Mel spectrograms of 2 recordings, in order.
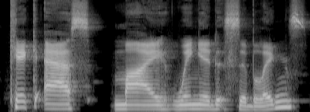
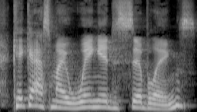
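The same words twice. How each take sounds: First: Slow, spaced-out words; writing aloud. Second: Higher, emphatic dictation; [name]. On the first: Girl writing in a notepad, slowly sounding out the message. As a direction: say each word slowly as if writing it. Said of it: "takes the notepad from you and writes". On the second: Friend dictating a message to send, higher voice. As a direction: settle on the final wording, pitched up. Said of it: "say, no, no". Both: Acted.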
